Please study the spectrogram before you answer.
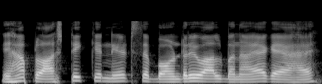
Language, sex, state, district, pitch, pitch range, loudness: Hindi, male, Jharkhand, Ranchi, 135 Hz, 125-150 Hz, -16 LUFS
